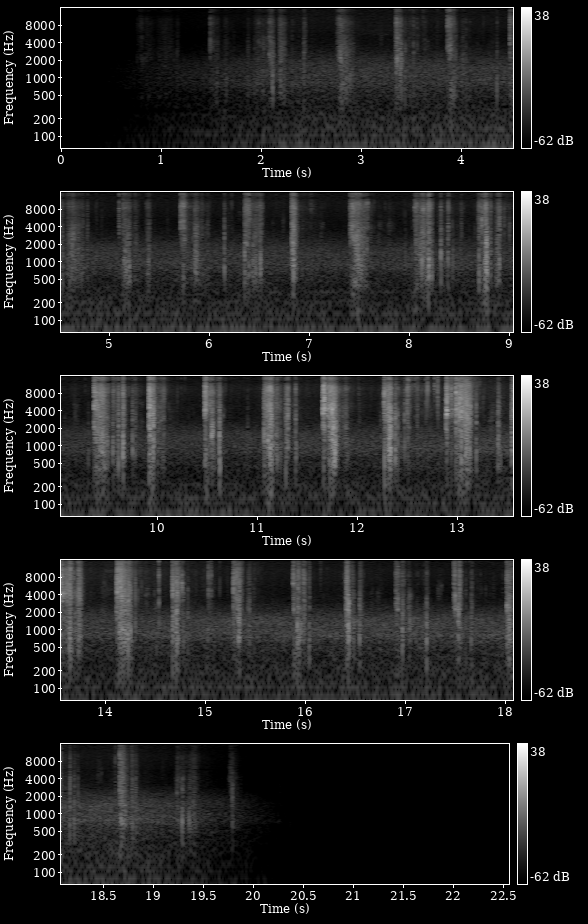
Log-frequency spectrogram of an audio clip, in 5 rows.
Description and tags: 25 hn footstepsSneakerConcreteSnow2
Sneaker footsteps on heavy packed snow over concrete walkway.
snow, concrete, sneaker, footsteps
